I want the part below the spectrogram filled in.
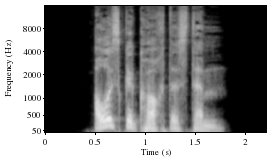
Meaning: strong dative masculine/neuter singular superlative degree of ausgekocht
- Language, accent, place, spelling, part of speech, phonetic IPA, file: German, Germany, Berlin, ausgekochtestem, adjective, [ˈaʊ̯sɡəˌkɔxtəstəm], De-ausgekochtestem.ogg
